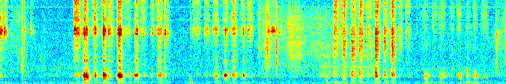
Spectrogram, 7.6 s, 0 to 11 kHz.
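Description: A wooden stylus scratches lines into a flat black-coated scratch-art page. Quiet, irregular bright scratching strokes come in bursts, some with a faint squeak around 1 kHz, and they fade quickly between strokes.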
